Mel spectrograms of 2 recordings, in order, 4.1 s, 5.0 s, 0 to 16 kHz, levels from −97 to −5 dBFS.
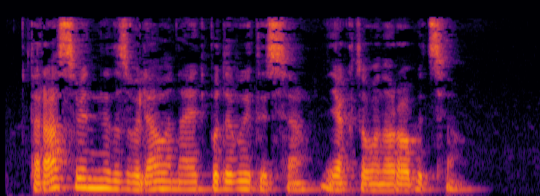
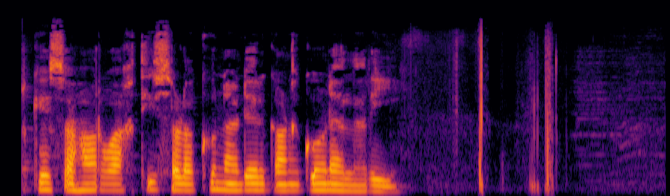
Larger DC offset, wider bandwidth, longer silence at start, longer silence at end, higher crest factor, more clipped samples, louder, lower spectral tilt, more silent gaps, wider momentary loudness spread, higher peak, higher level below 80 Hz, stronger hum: neither; first, 11.5 kHz vs 10 kHz; about the same, 0.25 s vs 0.15 s; second, 0.5 s vs 0.9 s; about the same, 18 dB vs 22 dB; neither; about the same, -28 LUFS vs -26 LUFS; about the same, -4.5 dB/octave vs -5.5 dB/octave; neither; second, 7 LU vs 19 LU; second, -12 dBFS vs -4 dBFS; about the same, -66 dBFS vs -68 dBFS; neither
